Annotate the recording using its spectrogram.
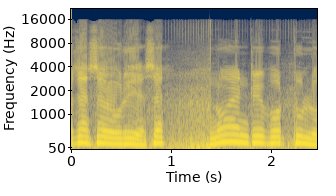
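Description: A man's voice singing in long, drawn-out phrases, loud and close, with the low rumble of the motorcycle ride underneath.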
